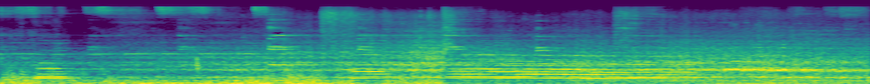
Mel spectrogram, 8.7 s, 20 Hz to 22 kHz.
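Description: Multi-chime air horn of a CSX GE AC44CW-led intermodal train: a short blast about half a second in, then a long blast from about three and a half seconds in to near the end, sounded as the locomotive passes close by. Under it run the diesel engines' low rumble and the wheels rolling on the rail.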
